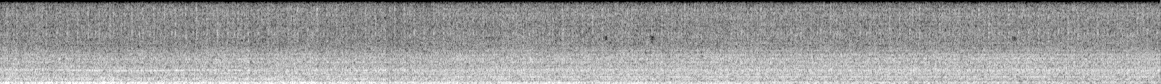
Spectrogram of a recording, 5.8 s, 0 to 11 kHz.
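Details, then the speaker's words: 1996 Dodge Dakota 3.9L V6 idling after new fan clutch installed; fan roar eases off as the clutch slips at about 83°F intake air, then steady even idle; normal idle with fan clutch disengaged. "We're ready for the road test, but we heard that fan clearly kick off, and as you can see, the air temp's about 83 degrees coming through. It should slip."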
